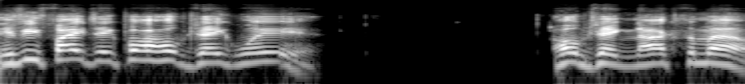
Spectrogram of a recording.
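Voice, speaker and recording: With ordinary pitch variation, a man speaks in a dry, close sound with no echo. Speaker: boxing commentator livestreamer. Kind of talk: live stream chat. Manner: casual, animated.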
